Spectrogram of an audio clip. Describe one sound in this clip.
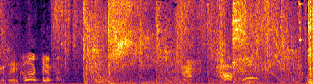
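A lightsaber hums and swings with buzzing whooshes.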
